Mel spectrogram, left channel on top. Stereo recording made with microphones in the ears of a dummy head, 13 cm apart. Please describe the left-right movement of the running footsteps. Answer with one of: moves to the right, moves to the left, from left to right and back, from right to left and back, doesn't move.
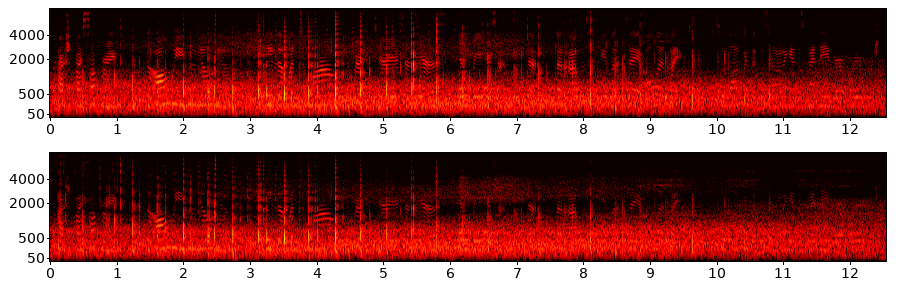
moves to the left.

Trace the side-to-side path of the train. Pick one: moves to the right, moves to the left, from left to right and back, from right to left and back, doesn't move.
moves to the right.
